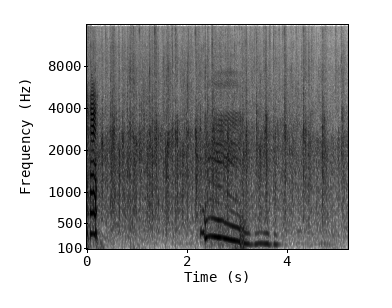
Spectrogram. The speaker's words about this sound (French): Vous pouvez filmer. Et à présent, vous pouvez applaudir si vous voulez, et sinon...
